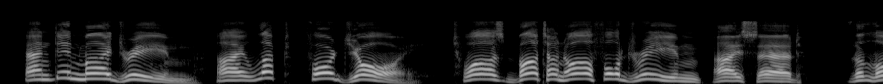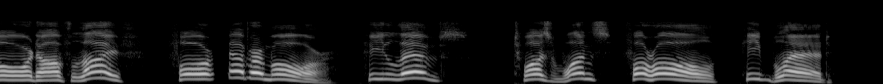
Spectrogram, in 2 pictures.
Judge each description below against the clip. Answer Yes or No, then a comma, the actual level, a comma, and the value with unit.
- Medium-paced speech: No, slow, 100 wpm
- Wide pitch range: Yes, wide, 6.0 semitones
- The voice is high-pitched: Yes, high, 220 Hz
